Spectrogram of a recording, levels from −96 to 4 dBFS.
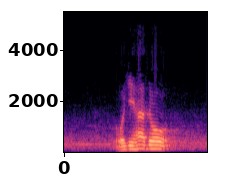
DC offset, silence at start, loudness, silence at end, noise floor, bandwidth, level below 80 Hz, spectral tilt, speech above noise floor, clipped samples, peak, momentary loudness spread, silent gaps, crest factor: under 0.1%; 0 s; -16 LUFS; 0 s; -39 dBFS; 3 kHz; -66 dBFS; -14 dB/octave; 25 dB; under 0.1%; -2 dBFS; 23 LU; none; 16 dB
